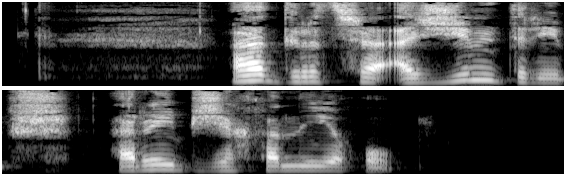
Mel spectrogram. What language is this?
Abkhazian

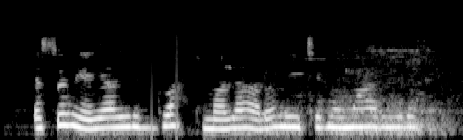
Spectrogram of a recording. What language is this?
Ganda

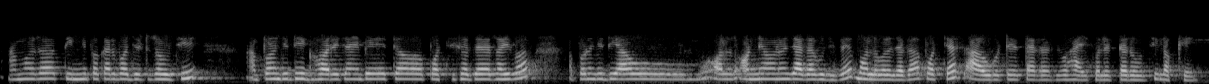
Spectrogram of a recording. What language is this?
Odia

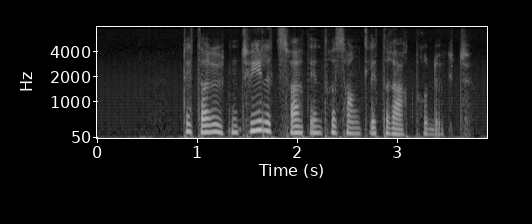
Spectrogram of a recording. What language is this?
Norwegian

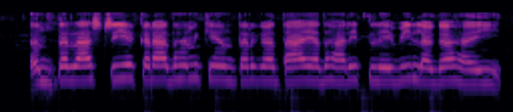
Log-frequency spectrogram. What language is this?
Magahi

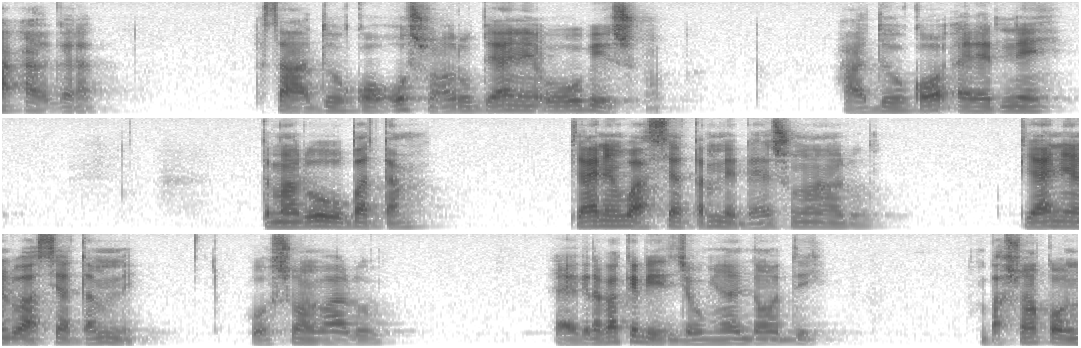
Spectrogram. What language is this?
Khana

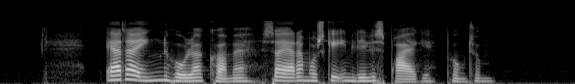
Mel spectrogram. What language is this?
Danish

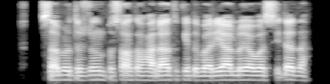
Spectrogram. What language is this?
Pashto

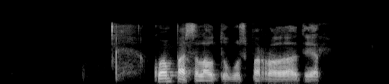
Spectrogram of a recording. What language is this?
Catalan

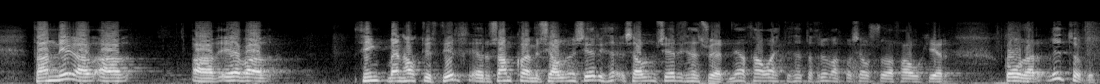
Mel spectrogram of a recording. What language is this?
Icelandic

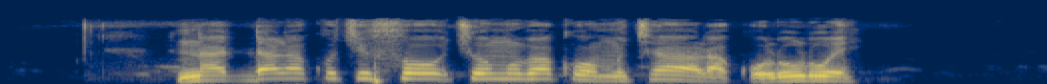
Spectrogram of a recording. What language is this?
Ganda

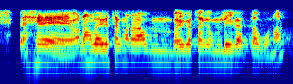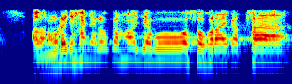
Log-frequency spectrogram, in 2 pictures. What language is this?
Santali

